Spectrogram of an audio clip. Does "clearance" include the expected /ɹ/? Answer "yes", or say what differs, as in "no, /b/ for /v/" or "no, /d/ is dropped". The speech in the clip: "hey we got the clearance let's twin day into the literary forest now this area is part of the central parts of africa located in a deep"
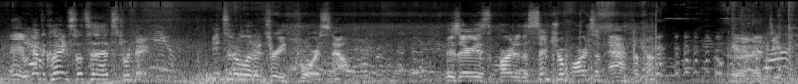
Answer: no, /w/ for /ɹ/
